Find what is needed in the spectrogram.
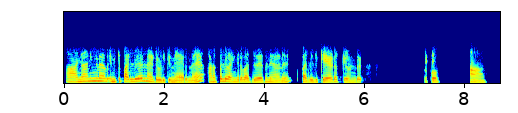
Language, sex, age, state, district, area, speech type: Malayalam, female, 18-30, Kerala, Wayanad, rural, conversation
